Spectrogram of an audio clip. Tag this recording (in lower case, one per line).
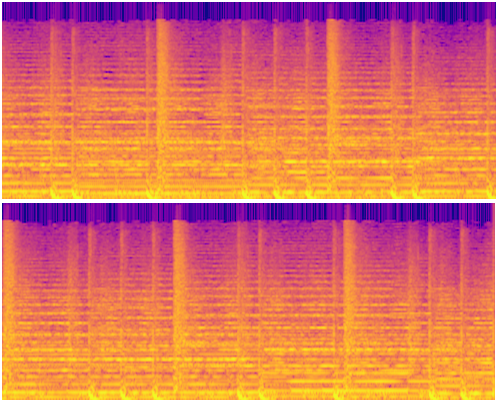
musical instrument
violin
music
